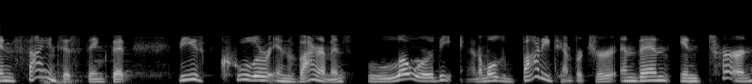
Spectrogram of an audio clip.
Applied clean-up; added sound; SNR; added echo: neural mask model DeepFilterNet 3.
